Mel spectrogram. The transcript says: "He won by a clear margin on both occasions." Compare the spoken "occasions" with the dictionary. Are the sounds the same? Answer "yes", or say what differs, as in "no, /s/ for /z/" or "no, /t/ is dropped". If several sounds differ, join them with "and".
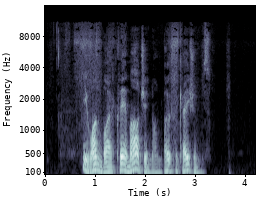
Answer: yes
